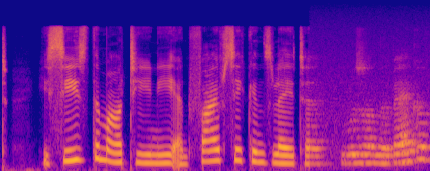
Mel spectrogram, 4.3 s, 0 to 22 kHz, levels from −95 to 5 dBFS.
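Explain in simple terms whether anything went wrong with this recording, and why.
Something does go wrong at 3.10 seconds: the speech suddenly sounds farther away, roomy and hollow, thinner in the low end, noticeably quieter, with more background noise, and it stays that way to the end. That points to a likely switch to a distant microphone. A simple volume dip would only make it quieter, not echoey. Here the tone and room sound change instantly, as if a different microphone took over.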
